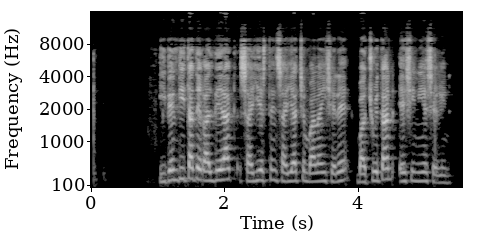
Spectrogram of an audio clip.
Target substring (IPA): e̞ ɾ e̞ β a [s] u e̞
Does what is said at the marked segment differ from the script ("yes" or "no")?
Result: yes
